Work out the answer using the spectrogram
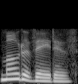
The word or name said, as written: motivative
